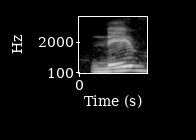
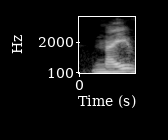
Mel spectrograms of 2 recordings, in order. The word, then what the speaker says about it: naive: तो डिफरेंस ये है कि नेव नहीं होगा, नाइव होगा. अब नाइव में आप कितना कितना मसाला डालते हैं, नाइव बोल रहा है उतना. I don't think I हैव heard anybody pronouncing it that way, बट इट्स ना, नॉट ने, ठीक है?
